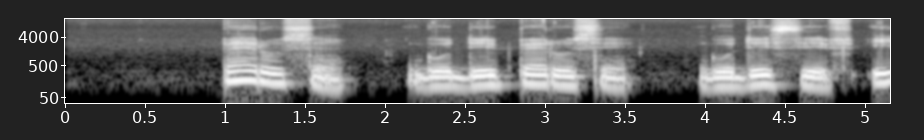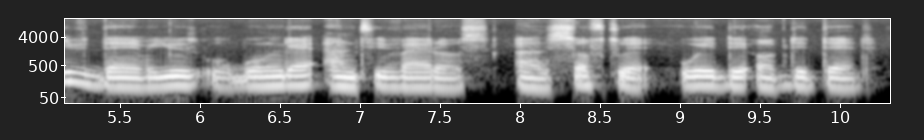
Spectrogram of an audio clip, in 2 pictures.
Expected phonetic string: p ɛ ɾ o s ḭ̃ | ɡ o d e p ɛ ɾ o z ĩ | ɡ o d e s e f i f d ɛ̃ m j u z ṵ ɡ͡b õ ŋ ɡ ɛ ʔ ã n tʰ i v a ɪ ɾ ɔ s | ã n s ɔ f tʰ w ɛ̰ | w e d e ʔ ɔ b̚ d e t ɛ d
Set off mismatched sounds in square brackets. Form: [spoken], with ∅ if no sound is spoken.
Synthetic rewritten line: p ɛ ɾ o s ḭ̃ | ɡ o d e p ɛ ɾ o [s] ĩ | ɡ o d e s e f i f d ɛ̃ m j u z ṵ ɡ͡b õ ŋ ɡ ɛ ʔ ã n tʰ i v a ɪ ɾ ɔ s | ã n s ɔ f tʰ w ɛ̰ | w e d e ʔ ɔ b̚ d e t ɛ d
